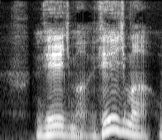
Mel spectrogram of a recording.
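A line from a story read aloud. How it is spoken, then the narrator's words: Drunken breathy exclamation. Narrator (Russian): выдохнула вместе с перегаром та, кого давно уже звали Нинухой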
